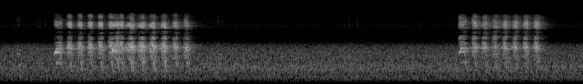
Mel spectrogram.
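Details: Blue jays, a couple, arguing: a harsh rapid series of about ten raspy notes over one and a half seconds, then a shorter burst of about seven similar notes after a pause.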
